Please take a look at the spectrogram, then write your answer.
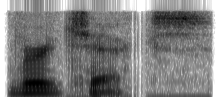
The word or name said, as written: vertex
